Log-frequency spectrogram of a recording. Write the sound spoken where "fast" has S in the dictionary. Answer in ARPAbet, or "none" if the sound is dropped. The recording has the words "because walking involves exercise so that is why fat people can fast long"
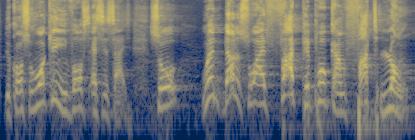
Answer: none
